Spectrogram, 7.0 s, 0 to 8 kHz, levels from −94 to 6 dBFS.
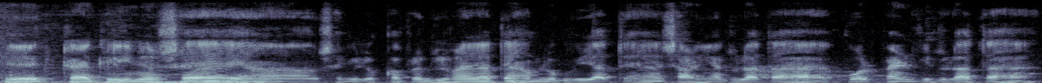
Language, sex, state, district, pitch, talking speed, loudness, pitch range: Hindi, male, Bihar, Muzaffarpur, 100 Hz, 235 wpm, -23 LUFS, 95-105 Hz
